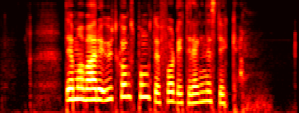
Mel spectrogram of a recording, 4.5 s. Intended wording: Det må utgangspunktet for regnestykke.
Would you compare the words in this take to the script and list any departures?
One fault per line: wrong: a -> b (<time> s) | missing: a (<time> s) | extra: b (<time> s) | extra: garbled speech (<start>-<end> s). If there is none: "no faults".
extra: være (1.4 s)
extra: ditt (2.7 s)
